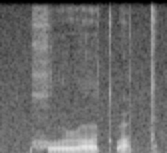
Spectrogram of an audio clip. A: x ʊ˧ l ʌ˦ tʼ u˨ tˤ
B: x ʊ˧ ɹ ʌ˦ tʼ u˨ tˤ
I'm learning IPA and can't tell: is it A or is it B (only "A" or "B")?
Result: B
